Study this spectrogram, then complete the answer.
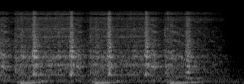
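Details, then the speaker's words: Cold compression test on a 140,000-mile cammed 4.8L LS, throttle held open: even starter cranking with regular pulses about three per second, no skips; about 145 psi; normal cranking compression. "tighter so that's just under 150 probably 145 there so not terrible going up a little bit but that'll work"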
